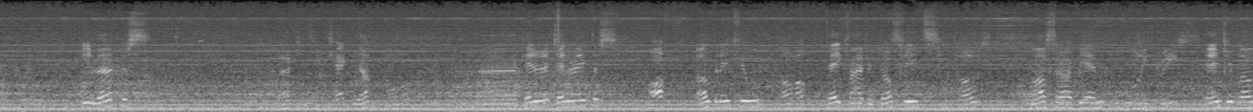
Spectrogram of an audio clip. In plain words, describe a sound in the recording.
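An elderly man speaks calmly through a headset microphone.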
